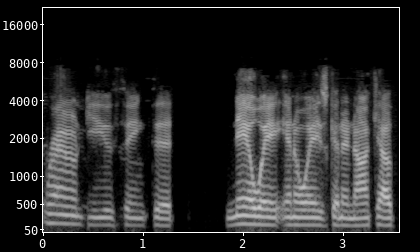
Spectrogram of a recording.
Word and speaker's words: Naoya Inoue: Do you believe that Jason Maloney is going to show that Naoya Inoue, I just like saying it because I know how to pronounce it correctly, unlike the Spanish and Hispanic names that I butcher daily.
